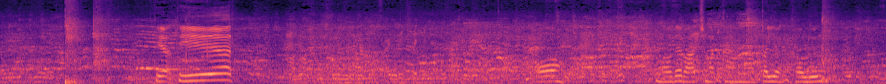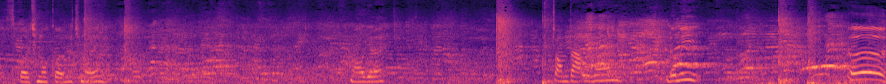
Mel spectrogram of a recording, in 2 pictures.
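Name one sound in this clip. A ball is kicked with dull thuds.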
